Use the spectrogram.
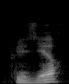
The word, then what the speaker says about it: plusieurs: eux qui s'écrit eu1 ont fait attention à la dernière lettre muette le s plusieurs pl us et eu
